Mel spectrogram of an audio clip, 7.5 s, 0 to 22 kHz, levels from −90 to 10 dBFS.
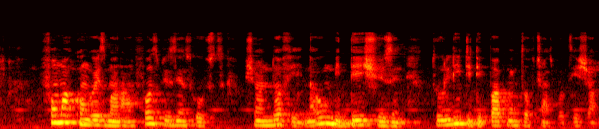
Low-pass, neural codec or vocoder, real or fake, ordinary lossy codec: none; none; real; none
